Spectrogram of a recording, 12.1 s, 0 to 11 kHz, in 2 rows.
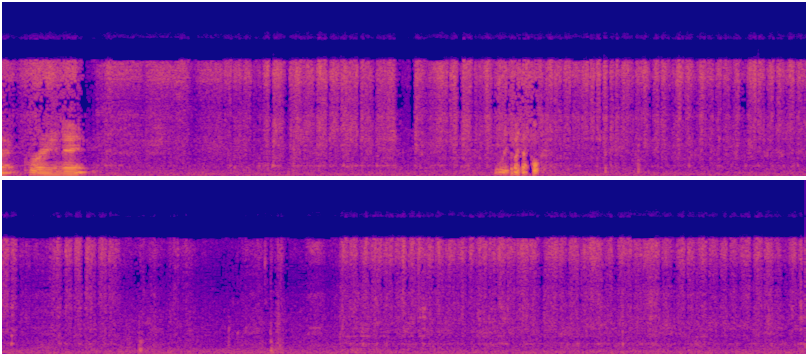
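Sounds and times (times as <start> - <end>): cloth pad rubbing wood: 0.0 - 7.0, 8.6 - 12.0.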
